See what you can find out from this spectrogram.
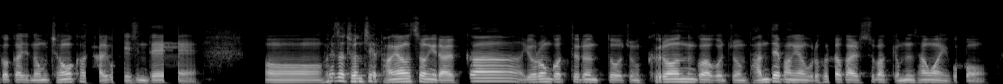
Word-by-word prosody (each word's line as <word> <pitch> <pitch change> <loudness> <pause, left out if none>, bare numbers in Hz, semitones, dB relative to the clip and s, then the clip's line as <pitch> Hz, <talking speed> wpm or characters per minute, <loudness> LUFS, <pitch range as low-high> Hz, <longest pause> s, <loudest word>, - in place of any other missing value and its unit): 것까지 110 -3 -2
너무 100 +1 -1
정확하게 125 +5 0
알고 100 +3 -2
계신데 100 +2 -2 1.0
어 100 -1 0
회사 165 0 +2
전체의 140 -2 +1
방향성이랄까 130 +4 +3
요런 125 +3 +1
것들은 115 -2 -2
또 105 -2 -1
좀 95 -1 -7
그런 125 0 +3
거하고는 105 -3 +1
좀 95 -3 -5
반대 115 - +2
방향으로 105 -4 -1
흘러갈 110 -5 0
수밖에 95 - -5
없는 100 +2 -1
상황이고 100 -4 -3
110 Hz, 345 characters per minute, -23 LUFS, 100-125 Hz, 1.0 s, 방향성이랄까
